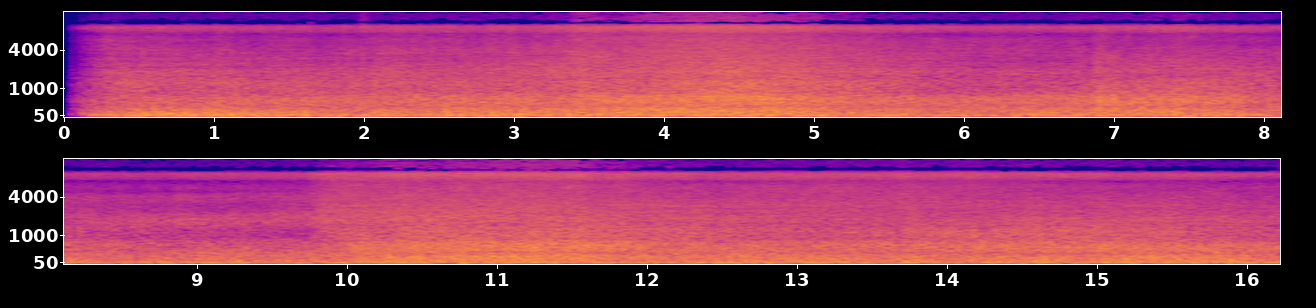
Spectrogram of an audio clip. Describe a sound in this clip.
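Small waves break and wash up a sandy beach.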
